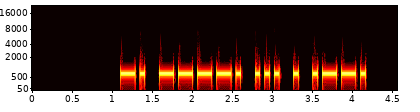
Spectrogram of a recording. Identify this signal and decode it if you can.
Morse code, heard as a keyed tone, about 20 wpm, 700 Hz. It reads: N9SEP
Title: USA Call Signs - 5 Characters - Repeated 2x - 20wpm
